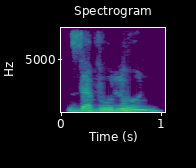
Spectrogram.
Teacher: the accent is on loon which is the last syllable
